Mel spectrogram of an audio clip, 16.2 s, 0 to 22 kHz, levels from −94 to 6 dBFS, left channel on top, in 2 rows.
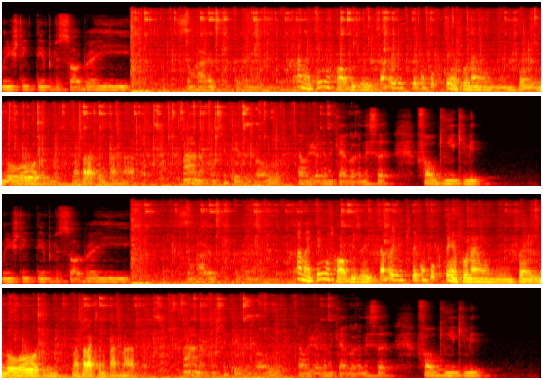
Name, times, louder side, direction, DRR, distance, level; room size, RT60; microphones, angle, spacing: voice 1, 0.0-2.0 2.6-4.6 10.8-15.2, left 2 dB, 20° left, 0.3 m, -35 dB
sound 1, 1.9-13.4, left 3 dB, 80° left, 1.0 m, -34 dB
voice 2, 4.4-10.1, right 5 dB, 85° right, 0.4 m, -25 dB
6.2 x 3.1 x 5.3 m
head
